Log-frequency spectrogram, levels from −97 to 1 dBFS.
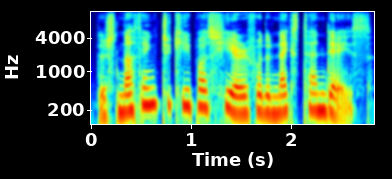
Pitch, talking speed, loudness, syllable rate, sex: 205 Hz, 235 wpm, -17 LUFS, 5.2 syllables/s, female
